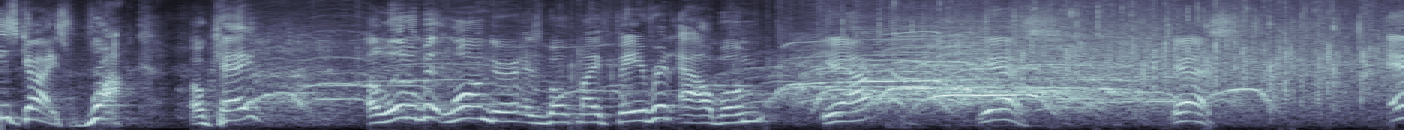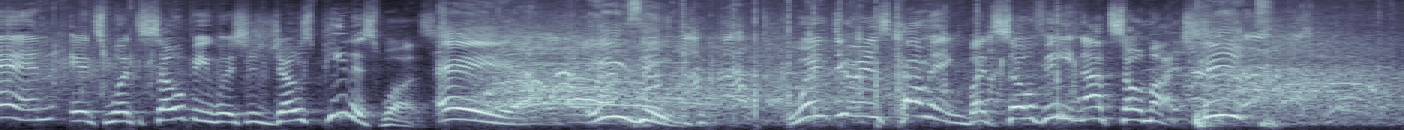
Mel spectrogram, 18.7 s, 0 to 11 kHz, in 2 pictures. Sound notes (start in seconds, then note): 2.2 people cheering; 5.8 people cheering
